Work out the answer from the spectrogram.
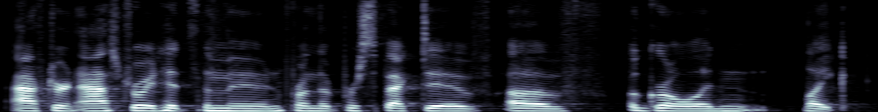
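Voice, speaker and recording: A woman's voice: lowish voice, level tone, moderate pace, fairly bright tone. A young woman with an American accent chatting casually as a podcast co-host, slangy and enthusiastic. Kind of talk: casual chat about movies and pop culture.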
